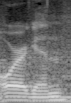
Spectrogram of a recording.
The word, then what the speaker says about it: Oregon: So, okay, so you're from Oregon.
